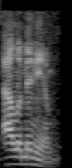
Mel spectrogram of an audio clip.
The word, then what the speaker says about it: aluminium: I was mentioning that while I was in England, and I had to change to the proper pronunciation, aluminium. You might go, really? Yes. Across the pond, it's aluminium.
